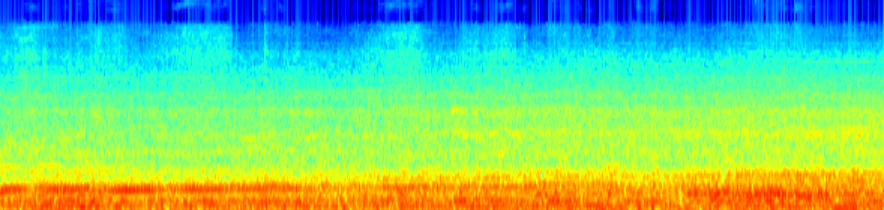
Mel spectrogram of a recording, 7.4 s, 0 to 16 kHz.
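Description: Keikyu 1500 series electric train heard from inside the car: the steady rumble of wheels on the rails, with the faint whine of its Toyo GTO-VVVF inverter rising slightly and fading in the first few seconds.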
